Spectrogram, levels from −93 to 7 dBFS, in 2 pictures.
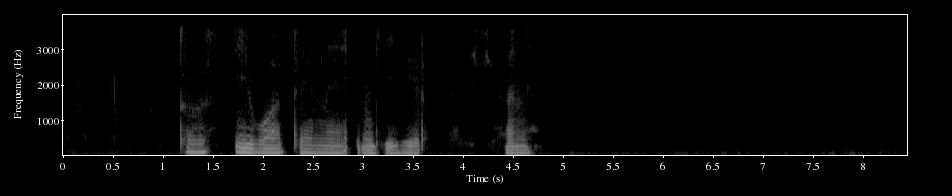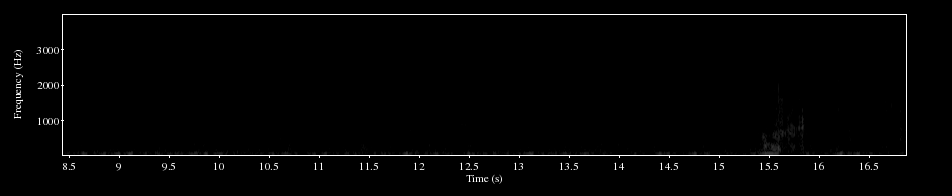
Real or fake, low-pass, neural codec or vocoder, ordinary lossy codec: real; 3.6 kHz; none; none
